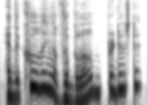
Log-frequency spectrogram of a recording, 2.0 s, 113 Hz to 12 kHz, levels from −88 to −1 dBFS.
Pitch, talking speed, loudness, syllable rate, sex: 190 Hz, 245 wpm, -16 LUFS, 7.1 syllables/s, male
